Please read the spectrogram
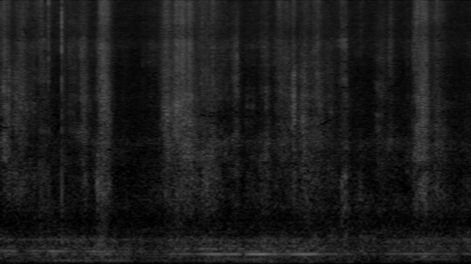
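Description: Faint, light scratching and rustling of a crochet hook and wool yarn being worked stitch by stitch along the edge of an EVA foam sole, with a faint low hum in the middle.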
